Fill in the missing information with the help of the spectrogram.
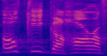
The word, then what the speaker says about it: Aokigahara: How many of you have ever heard of the Okigahara Forest? Anybody ever heard of the Okigahara Forest? Well, it's spelled A-O-K-I-G-A-H-A-R-A.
